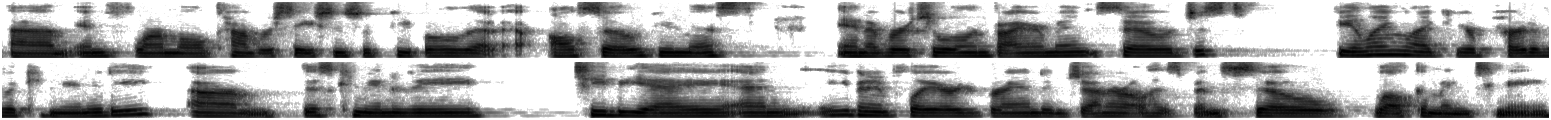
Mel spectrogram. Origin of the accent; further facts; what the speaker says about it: Chicago, Illinois, United States; moved away; It is my hometown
